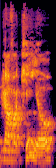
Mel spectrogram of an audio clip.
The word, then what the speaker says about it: cavaquinho: It's called a Brazilian cavaquinho.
